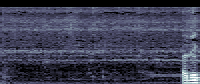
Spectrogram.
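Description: Faint steady hum and hiss of an electric water-pump motor running in the background while water is pumped up to the tank. A short exclamation is spoken near the end.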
